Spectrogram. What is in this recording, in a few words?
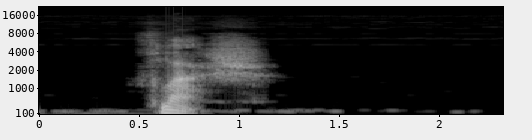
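"flash", Australian English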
